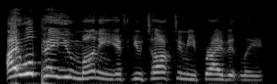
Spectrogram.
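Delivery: loud, stilted parody of a bot; mock human talk. Streamer mocking scam bot's private offer, stilted. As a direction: declaim it like a fake human. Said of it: "that's how real humans talk".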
